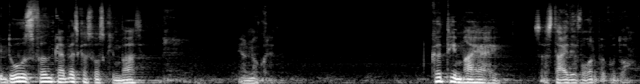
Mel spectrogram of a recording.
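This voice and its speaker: A man's voice: on the low side, darkish tone. A man from Romania preaching an emphatic Pentecostal sermon to a congregation, acting out quoted voices. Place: church. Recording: church hall reverb, faint noise.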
